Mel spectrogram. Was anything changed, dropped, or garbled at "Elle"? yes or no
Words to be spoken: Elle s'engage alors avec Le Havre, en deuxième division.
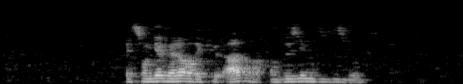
no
